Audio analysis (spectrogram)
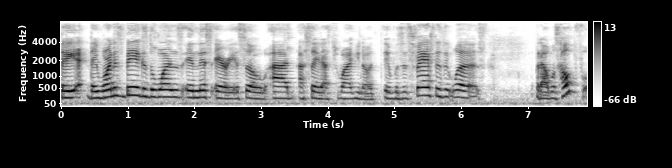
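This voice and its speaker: This woman talks in a normal speaking voice at a moderate pace, with ordinary pitch variation. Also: medium pitch for a woman. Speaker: beauty vlogger. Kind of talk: casual vlog talk.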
